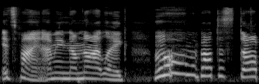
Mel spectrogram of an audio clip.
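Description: In a raised, projected voice, a woman talks at a fairly quick pace, and the sound is dry with no echo. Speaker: weight loss vlogger. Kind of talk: vlog update. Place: car. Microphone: phone near.

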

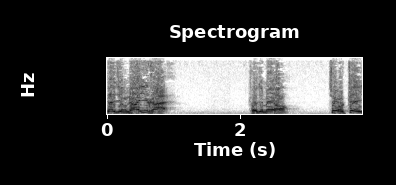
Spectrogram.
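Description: A man is talking with noticeable background noise behind him. His pace is moderate. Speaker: pingshu storyteller. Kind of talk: pingshu storytelling performance of a legal case. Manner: lively, colloquial, humorous storytelling.

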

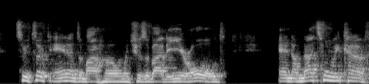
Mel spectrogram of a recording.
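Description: A man speaks at a very fast pace, his voice somewhat breathy. His pitch varies in an ordinary way over a quiet background. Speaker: podcast guest. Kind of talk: interview answer. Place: home room. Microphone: webcam.

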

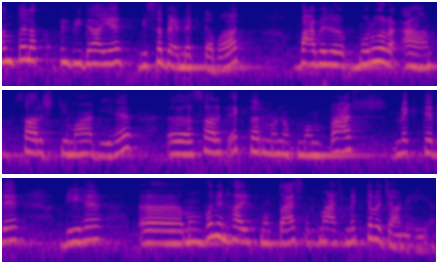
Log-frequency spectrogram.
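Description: In an Iraqi accent, a woman talks at a very slow pace and a high pitch. Her pitch variation is ordinary, over light background noise. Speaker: conference presenter. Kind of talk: conference talk. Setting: conference hall with audience. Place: hall. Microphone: podium.

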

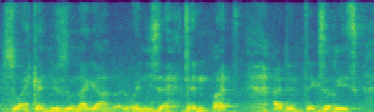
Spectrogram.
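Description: A man speaks with a high voice. There is noticeable noise in the background. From France. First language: French. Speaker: chef. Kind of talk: cooking demonstration interview. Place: home room. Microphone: camera far.

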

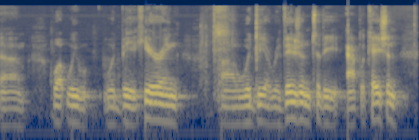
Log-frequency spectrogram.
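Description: The speaker is a man with a very deep, low pitch. His intonation is monotone and flat. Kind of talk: formal meeting statement. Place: hall. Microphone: podium.

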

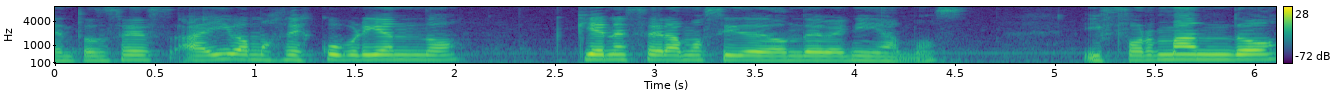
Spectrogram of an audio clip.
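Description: The woman moves through her words at a very slow pace. Her intonation is kept fairly even. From Argentina, La Plata; Argentina. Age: 30s. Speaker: daughter of a disappeared person; interviewee. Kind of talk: interview testimony. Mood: reflective, emotional. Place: studio. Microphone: lapel.

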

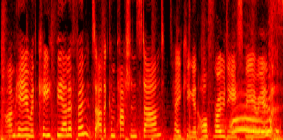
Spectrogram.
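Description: Against clear background music in a dry sound with no echo, a woman with an extremely high pitch speaks in a relaxed tone, with very even loudness and hardly any pauses. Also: moderate pace. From England. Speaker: TV presenter. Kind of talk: live event hosting. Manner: lively, relaxed, personable. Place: hall. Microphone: handheld.

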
